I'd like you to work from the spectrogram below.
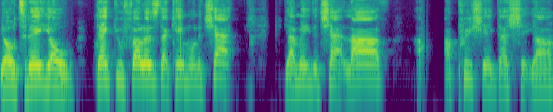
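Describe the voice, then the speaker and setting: Animated in tone, a man with a high-pitched voice speaks with lively intonation. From New York. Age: 40s. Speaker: sports streamer. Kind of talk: casual livestream chat. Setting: livestream.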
